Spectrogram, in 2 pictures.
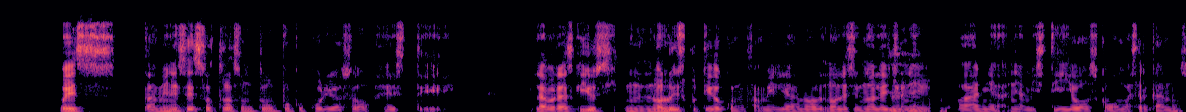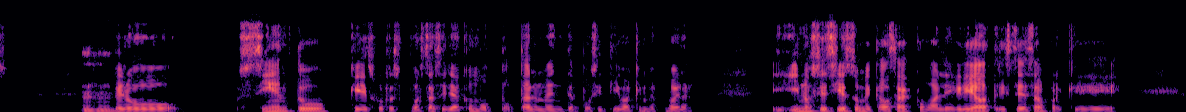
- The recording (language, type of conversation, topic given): Spanish, advice, ¿Cómo decido si pedir consejo o confiar en mí para tomar una decisión importante?
- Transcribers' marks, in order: none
